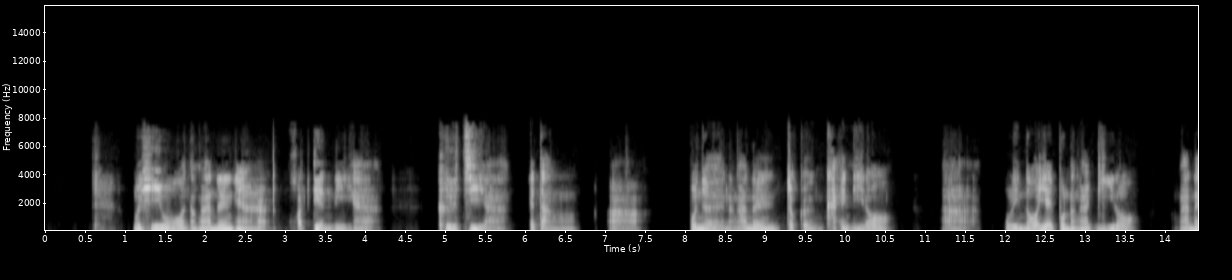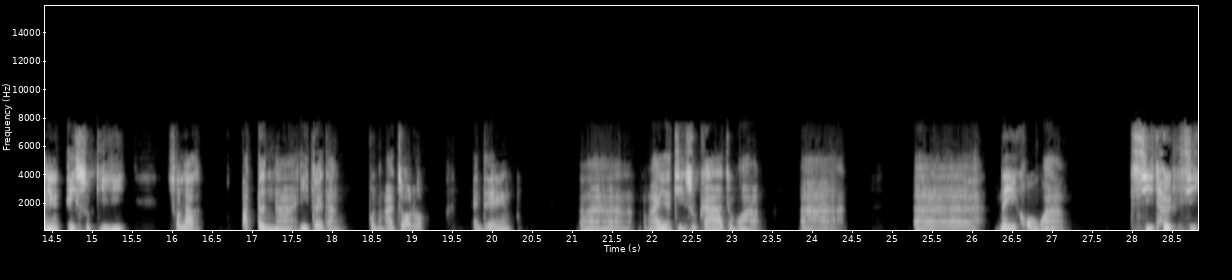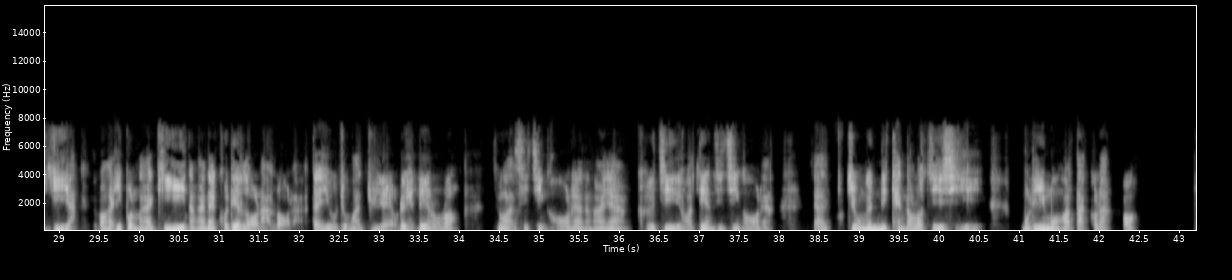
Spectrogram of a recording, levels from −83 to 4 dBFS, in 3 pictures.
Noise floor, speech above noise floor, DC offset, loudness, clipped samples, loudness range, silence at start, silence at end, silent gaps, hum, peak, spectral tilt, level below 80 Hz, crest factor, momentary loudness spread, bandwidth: -86 dBFS; 66 dB; under 0.1%; -19 LUFS; under 0.1%; 5 LU; 0.6 s; 0.75 s; 7.69-7.76 s, 7.92-8.02 s; none; 0 dBFS; -4 dB/octave; -50 dBFS; 20 dB; 15 LU; 8 kHz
